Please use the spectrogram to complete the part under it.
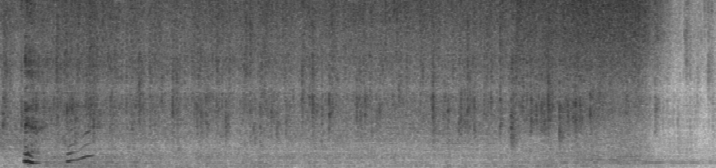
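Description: Water running from a tap while hair is rinsed makes a steady splashing rush with a few brief knocks near the start, then drops away just before the end.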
